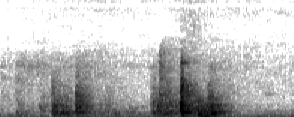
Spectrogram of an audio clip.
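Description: Two crates of bottles set down on a levelled cellar floor: two short, fairly faint clunking bursts, the second slightly longer, separated by a brief pause.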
